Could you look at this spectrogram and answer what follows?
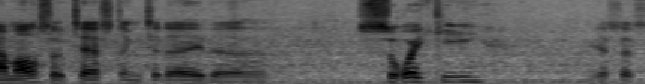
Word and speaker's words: SUAOKI: that is why I'm also testing today the SOI key yes that's how you pronounce it sua okay I it's 150 watt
